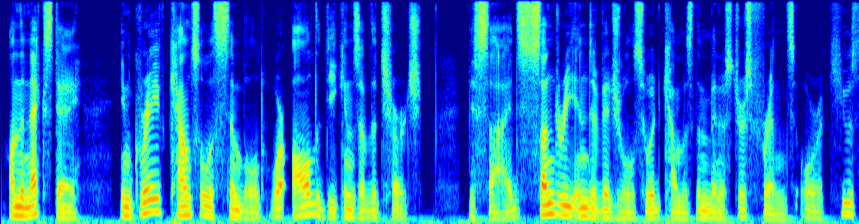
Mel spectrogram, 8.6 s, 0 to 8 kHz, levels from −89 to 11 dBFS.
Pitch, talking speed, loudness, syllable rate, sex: 95 Hz, 190 wpm, -22 LUFS, 5.7 syllables/s, male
